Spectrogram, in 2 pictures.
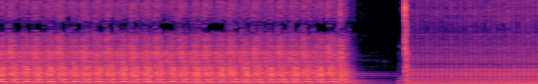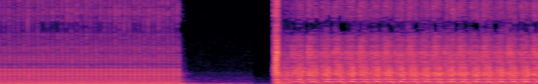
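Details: Subaru Sambar kei truck after winter sitting, fuel line reclamped, battery running low: three bursts of steady starter cranking, about three turns a second, no catch. Crank no start; owner suspects fuel pump may be dry.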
